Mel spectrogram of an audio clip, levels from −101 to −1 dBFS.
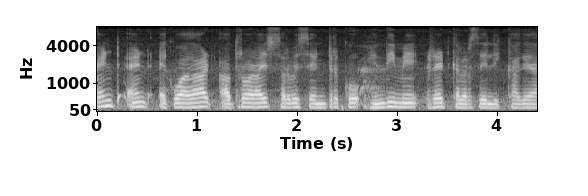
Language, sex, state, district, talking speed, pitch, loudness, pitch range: Hindi, male, Uttar Pradesh, Lalitpur, 205 wpm, 145 Hz, -16 LUFS, 135-155 Hz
